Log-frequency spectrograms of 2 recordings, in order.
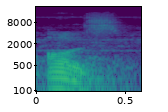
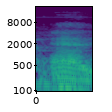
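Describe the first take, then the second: First: The vowel is a weak, reduced 'uh' sound. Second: The vowel is a full, clear 'e' sound. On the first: The word carries no stress. "또는 힘이 없으면 뭐래?" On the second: The word carries stress. "이게 에 소리에요"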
